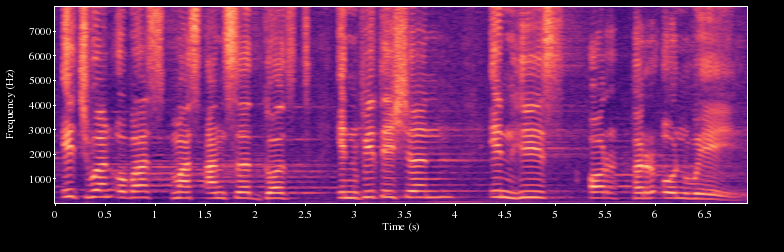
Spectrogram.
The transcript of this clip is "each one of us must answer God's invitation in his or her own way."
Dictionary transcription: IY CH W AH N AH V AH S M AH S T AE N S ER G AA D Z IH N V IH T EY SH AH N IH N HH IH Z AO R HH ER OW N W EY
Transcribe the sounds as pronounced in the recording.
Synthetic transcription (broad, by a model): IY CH W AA N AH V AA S M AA S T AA N S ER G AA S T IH N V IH T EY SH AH N IH N HH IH S AO R HH ER OW N W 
